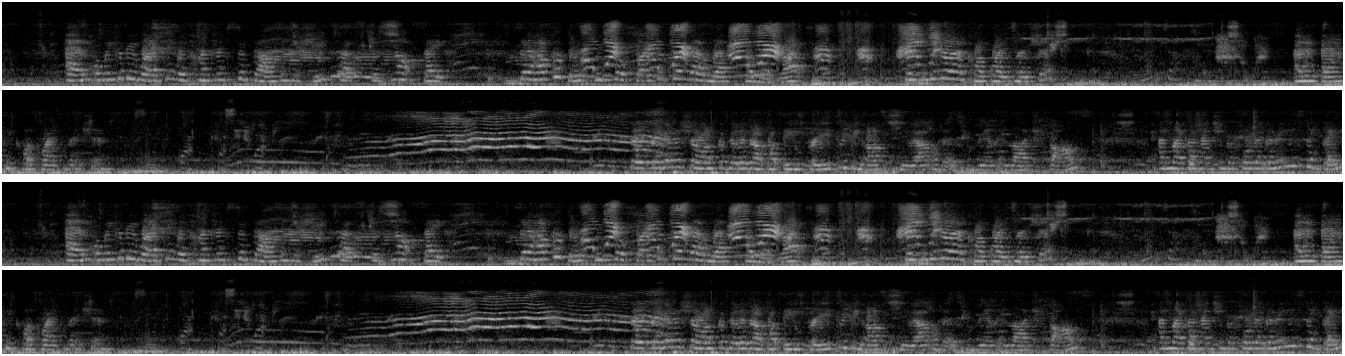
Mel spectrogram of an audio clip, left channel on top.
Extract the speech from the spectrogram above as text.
And when we could be working with hundreds of thousands of sheep, that's just not safe. So to help with this, we swap both of them their left from their right. So you can go in a clockwise motion and an anti-clockwise motion. So we're going to show off a bit about what these breeds would be asked to do out on those really large farms. And like I mentioned before, they're going to use the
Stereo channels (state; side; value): identical; both; correlation 1.00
